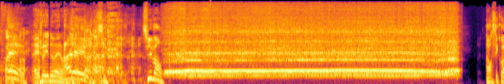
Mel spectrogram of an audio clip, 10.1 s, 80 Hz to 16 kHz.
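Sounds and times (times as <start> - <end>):
laughter: 0.0 - 3.0
speech: 0.1 - 3.5, 9.7 - 10.0
steam locomotive whistle blowing a long sustained note: 3.2 - 9.3.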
